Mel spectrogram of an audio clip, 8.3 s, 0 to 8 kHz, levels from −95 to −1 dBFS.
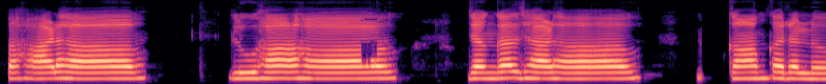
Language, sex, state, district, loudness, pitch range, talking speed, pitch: Hindi, female, Jharkhand, Sahebganj, -14 LUFS, 210-220 Hz, 85 wpm, 215 Hz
